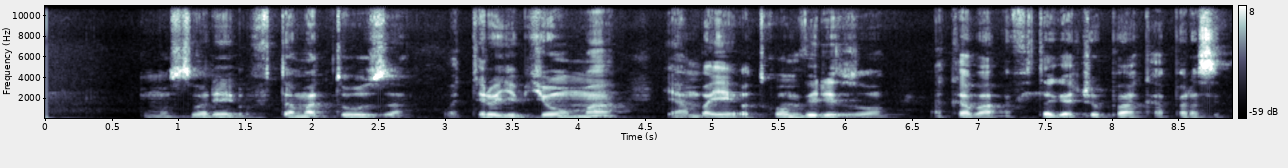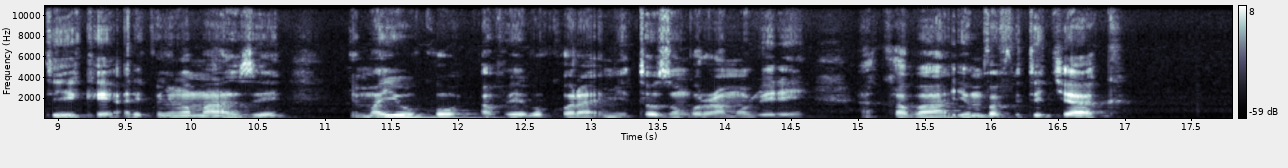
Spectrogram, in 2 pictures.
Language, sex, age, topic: Kinyarwanda, female, 18-24, health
